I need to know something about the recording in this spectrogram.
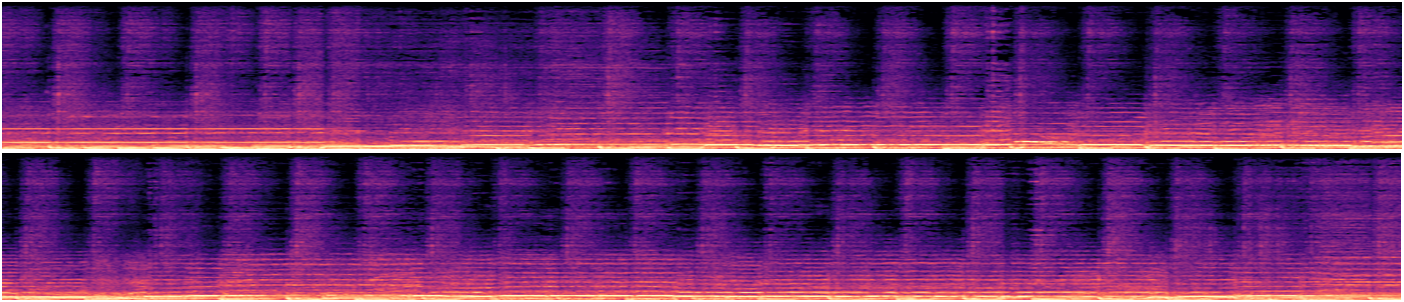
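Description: Live band playing an instrumental passage: a single melodic lead line over guitar and keyboard accompaniment, with no singing.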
